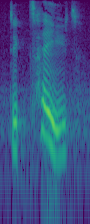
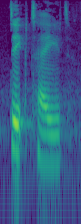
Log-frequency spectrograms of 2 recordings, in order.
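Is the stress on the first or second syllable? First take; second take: second; first. First: The stress is on the second syllable. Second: The stress is on the first syllable. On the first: This is the British pronunciation. "the stress is on the second syllable" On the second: This is the American pronunciation. "the American model will just take the opposite"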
